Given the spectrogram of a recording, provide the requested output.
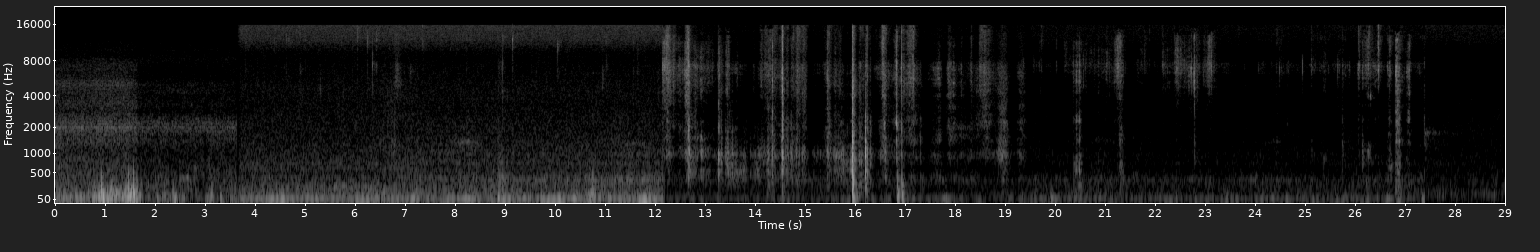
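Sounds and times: cardboard flaps scraping and crinkling: 12.2 - 19.1.

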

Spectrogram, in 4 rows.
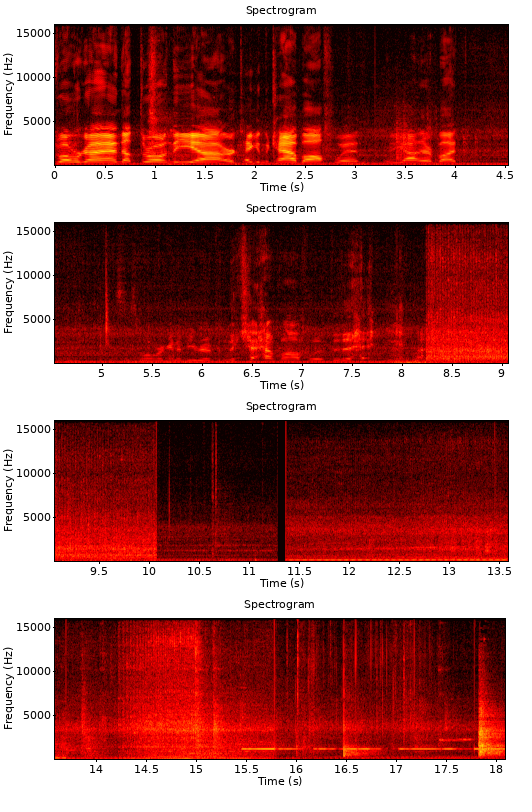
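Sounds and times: tractor and forklift engines running: 0.0 - 18.0
reversing alarm beeping: 15.4 - 18.0.

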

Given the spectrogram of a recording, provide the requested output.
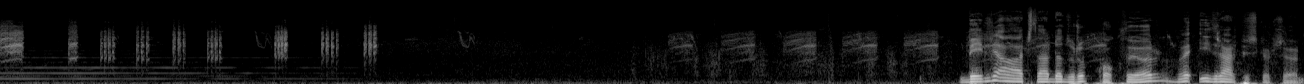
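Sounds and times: bird chirping calls falling in pitch: 0.0 - 4.2
bird harsh rasping calls: 0.0 - 4.2, 6.7 - 11.8.

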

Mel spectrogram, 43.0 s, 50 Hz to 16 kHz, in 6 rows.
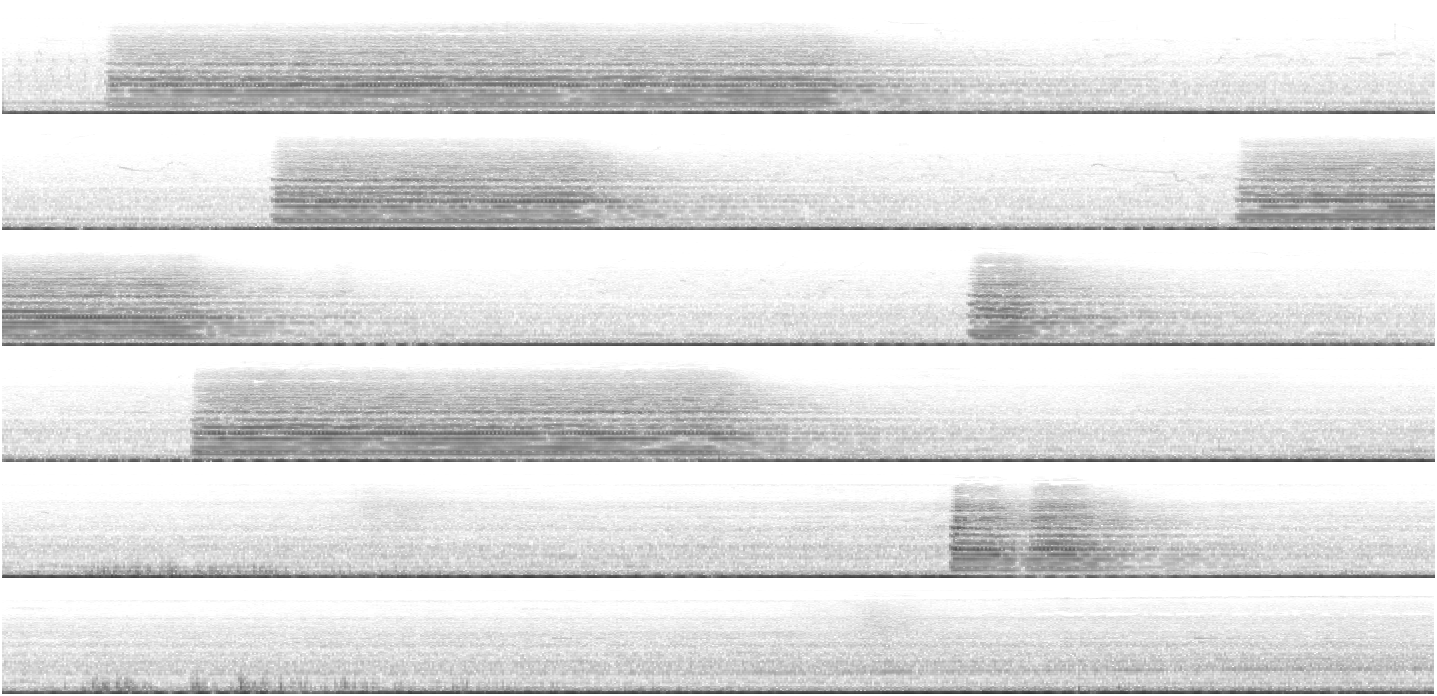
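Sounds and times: low engine rumble: 0.0 - 42.9
locomotive air horn: 0.5 - 4.7, 8.5 - 11.0, 13.3 - 16.2, 19.1 - 20.4, 22.4 - 26.0, 33.3 - 35.0.

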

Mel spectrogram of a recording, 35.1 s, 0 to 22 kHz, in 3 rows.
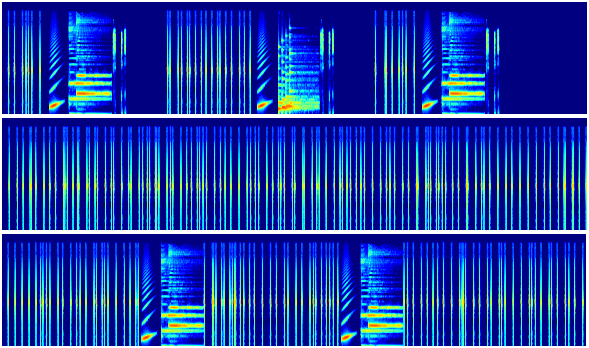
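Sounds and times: synthetic keyboard clicks: 2.2 - 2.5, 3.3 - 6.6, 9.6 - 10.0, 11.8 - 35.0.

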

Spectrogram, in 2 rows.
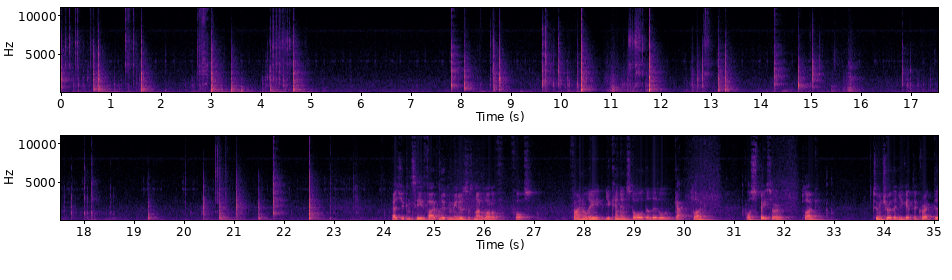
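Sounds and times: torque wrench clicking: 0.0 - 24.1.

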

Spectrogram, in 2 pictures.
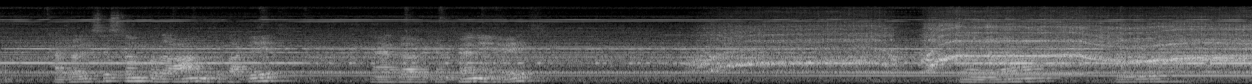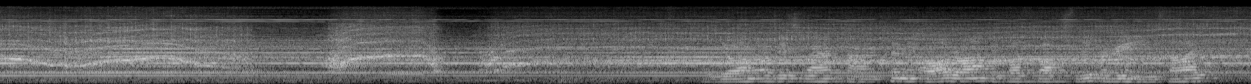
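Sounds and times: electric hydraulic pump whine: 0.0 - 25.0.

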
